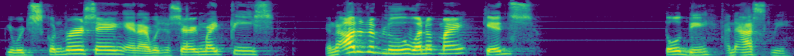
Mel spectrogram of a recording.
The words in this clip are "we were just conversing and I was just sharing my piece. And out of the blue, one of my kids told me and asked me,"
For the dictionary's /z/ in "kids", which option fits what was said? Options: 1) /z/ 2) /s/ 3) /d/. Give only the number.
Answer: 2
